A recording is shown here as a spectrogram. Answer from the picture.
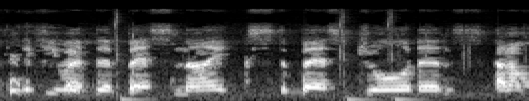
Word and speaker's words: Nike: I'm working class, so I say Nike instead of Nike. That's weird to me. You mean you don't do the classical Greek pronunciation, Darren? No, it's always been Nike.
